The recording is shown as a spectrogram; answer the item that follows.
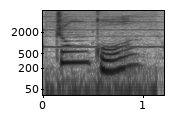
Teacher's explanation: with a high flat tone and a rising tone. And in Cantonese it's pronounced 中 国 with a high flat tone and a mid-flat tone.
